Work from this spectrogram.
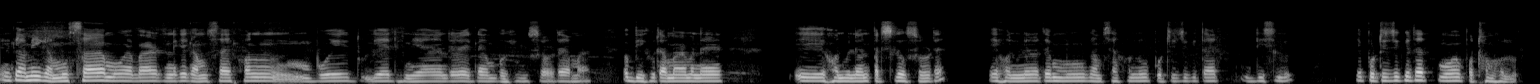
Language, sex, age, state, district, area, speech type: Assamese, female, 45-60, Assam, Golaghat, urban, spontaneous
